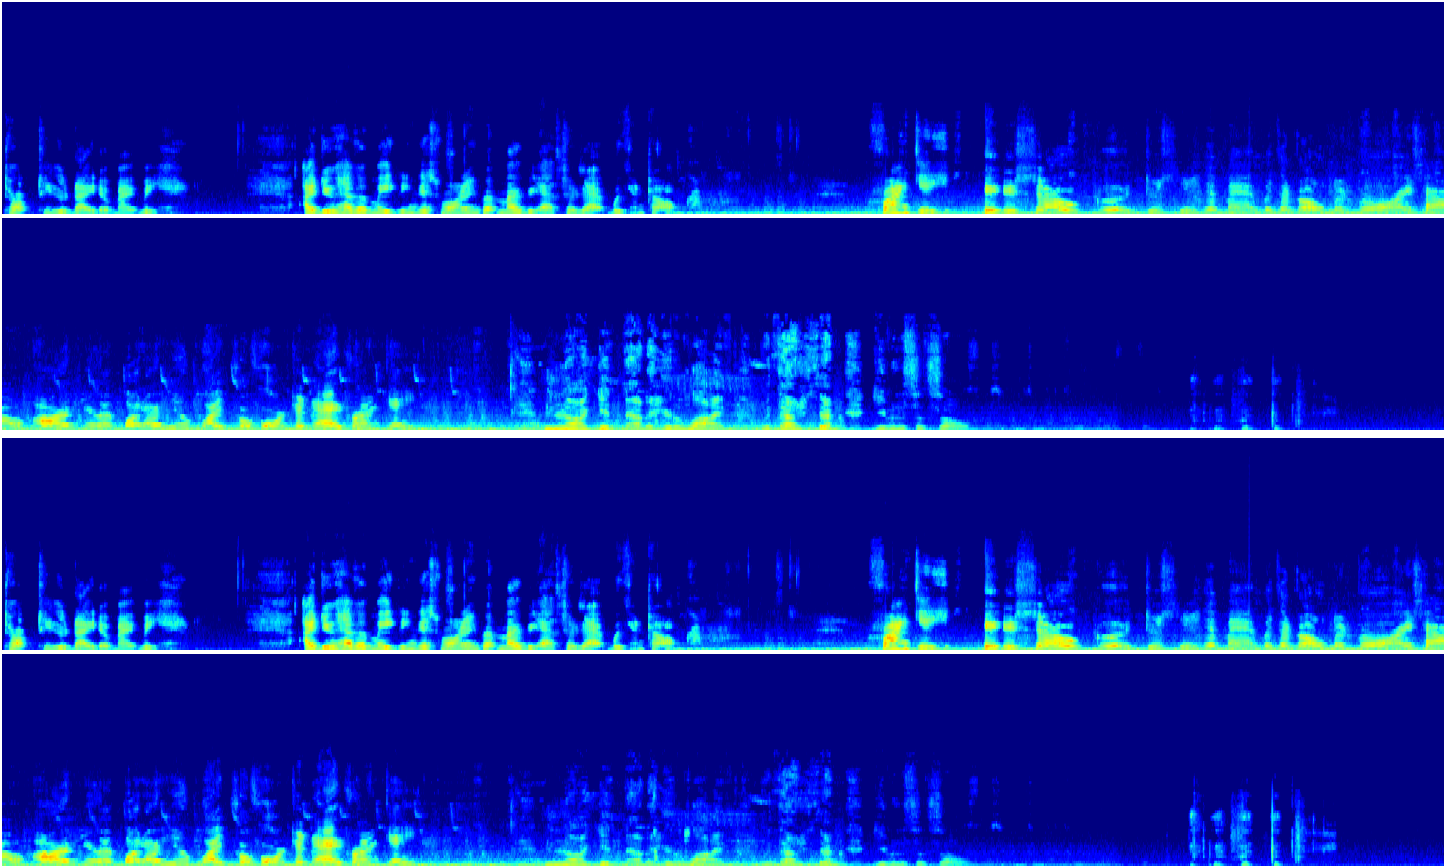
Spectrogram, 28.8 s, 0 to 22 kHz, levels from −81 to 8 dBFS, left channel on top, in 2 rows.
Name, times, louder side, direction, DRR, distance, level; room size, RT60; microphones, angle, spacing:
voice 1, 0.0-1.8 2.6-7.3 8.7-9.5 9.8-18.6, right 2 dB, 10° right, 0.3 m, -31 dB
sound 1, 6.6-22.9, right 1 dB, 90° left, 1.1 m, -36 dB
sound 2, 8.6-25.6, left 1 dB, 30° left, 0.7 m, -55 dB
voice 2, 19.5-24.2, left 5 dB, 60° left, 0.4 m, -35 dB
voice 3, 26.3-27.8, right 7 dB, 85° right, 0.5 m, -51 dB
2.4 x 2.3 x 3.7 m
head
